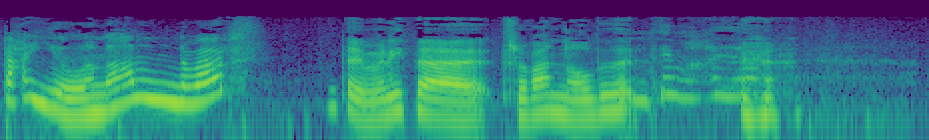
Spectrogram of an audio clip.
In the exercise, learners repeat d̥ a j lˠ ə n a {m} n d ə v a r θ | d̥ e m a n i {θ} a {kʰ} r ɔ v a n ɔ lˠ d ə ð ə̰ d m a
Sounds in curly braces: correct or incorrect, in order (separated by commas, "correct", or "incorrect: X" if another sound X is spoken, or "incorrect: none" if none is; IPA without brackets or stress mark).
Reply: incorrect: none, correct, incorrect: tʰ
